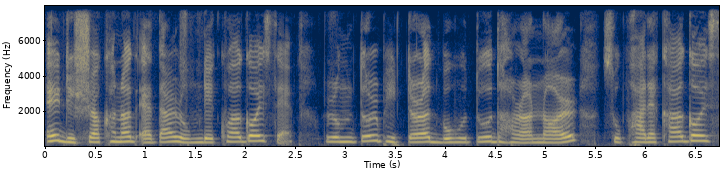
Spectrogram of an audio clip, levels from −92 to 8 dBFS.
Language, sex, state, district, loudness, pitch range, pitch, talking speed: Assamese, female, Assam, Kamrup Metropolitan, -16 LUFS, 230-275 Hz, 255 Hz, 115 wpm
